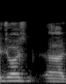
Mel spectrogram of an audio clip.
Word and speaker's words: Jorge: But I consider George Masvidal to be the or Jorge Masvidal, depending on how you say it. He says it's both.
